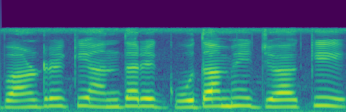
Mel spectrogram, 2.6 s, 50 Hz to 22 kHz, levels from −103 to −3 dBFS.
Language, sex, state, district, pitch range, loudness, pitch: Hindi, female, Odisha, Malkangiri, 245-275 Hz, -17 LUFS, 265 Hz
